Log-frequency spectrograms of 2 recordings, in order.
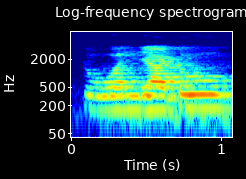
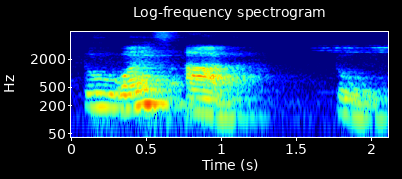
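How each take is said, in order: First: 'Ones are' is squeezed into a short 'ja'. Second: 'Ones are' is said fully as separate words. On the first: The speaker calls it wrong. "उसको short करते करते ऐसा कर दिया, वंजा वंजा कर दिया" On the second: The speaker calls it right. "ऐसा होता है"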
